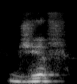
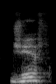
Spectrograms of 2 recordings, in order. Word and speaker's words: GIF: file formats that's jpeg jiff in ping okay so that's jpg or j p e g gif or gif however you want to pronounce dot g i f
